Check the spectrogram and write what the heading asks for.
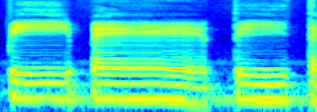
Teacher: สระหน้าเนี่ยคือสระที่เวลาที่เราออกเสียงเนี่ยลิ้นจะตำแหน่งไปด้านหน้าของช่องปาก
